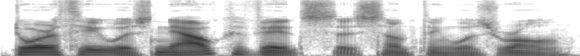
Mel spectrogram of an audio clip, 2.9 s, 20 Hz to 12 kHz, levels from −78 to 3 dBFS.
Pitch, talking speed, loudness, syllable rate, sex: 90 Hz, 165 wpm, -22 LUFS, 5.1 syllables/s, male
